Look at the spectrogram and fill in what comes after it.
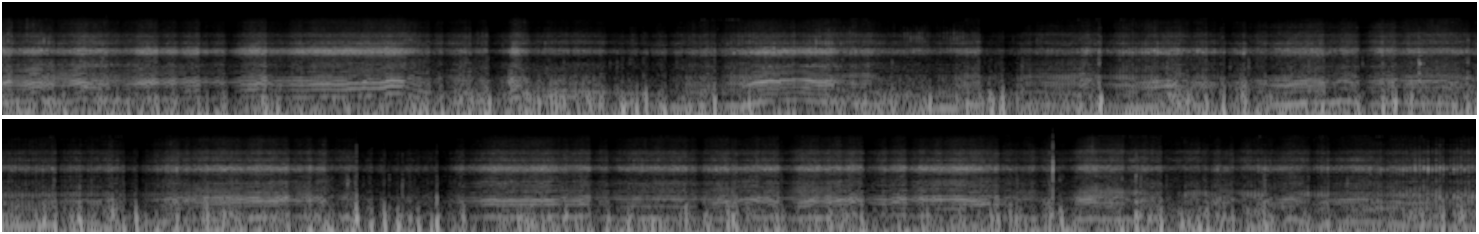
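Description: KTM enduro motorcycle engine running hard off-road, revving up and dropping back again and again as the throttle opens and closes, with knocks and rattles from the bike over rough ground.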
